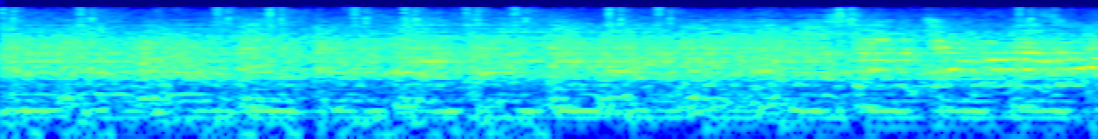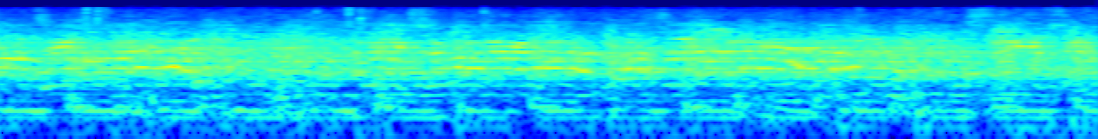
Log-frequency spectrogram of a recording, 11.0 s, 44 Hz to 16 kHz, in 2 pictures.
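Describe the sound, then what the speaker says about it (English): A stadium crowd roars through a third-down defensive stand in an NCAA college football video game, a loud, unbroken wall of cheering with faint voices mixed in. "Decibels rising as the crowd gets behind this defense on 3rd down."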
